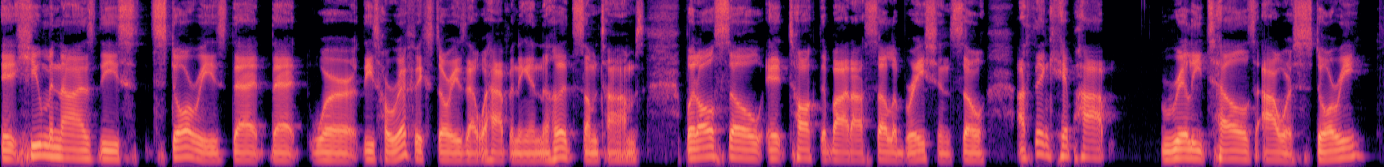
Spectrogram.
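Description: With a New York accent, a man talks at a moderate pace in a fairly low pitch with ordinary pitch variation. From US, the Bronx, New York. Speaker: wine importer and podcast host. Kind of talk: interview.

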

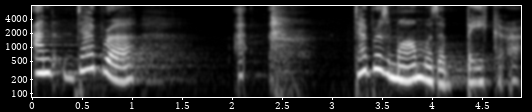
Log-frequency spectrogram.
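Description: A woman with a British accent speaks in very wide pitch swings. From England, Indian family. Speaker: storyteller. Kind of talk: live storytelling on stage, present-tense childhood memoir. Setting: stage with audience in a church.

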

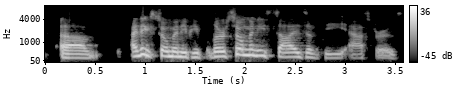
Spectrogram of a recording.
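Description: Speaking in an American accent at medium pitch, a woman moves through very wide pitch swings. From Philadelphia, US. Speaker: baseball writer. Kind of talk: casual chat.

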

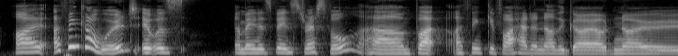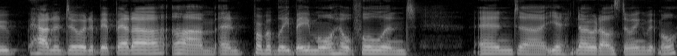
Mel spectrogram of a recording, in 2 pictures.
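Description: A woman speaks with an Australian accent and fairly even intonation. The recording is very clean, with a silent background. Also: moderate pace. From Perth, Western Australia. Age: 30s. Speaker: head brewer. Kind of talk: interview. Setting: brewpub offices.

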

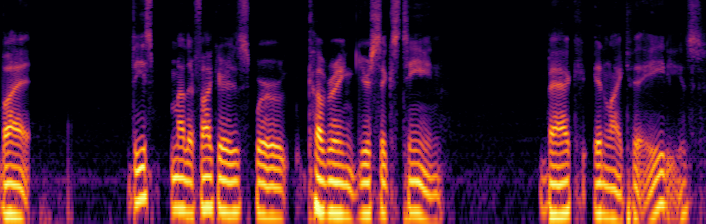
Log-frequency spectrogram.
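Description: A man with an American accent and a very deep, low pitch speaks at a very slow pace with long, frequent pauses, in a very clean recording with a silent background. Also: ordinary pitch variation. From Florida, Tampa area. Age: 30s. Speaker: comedy podcast host. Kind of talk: casual solo monologue.

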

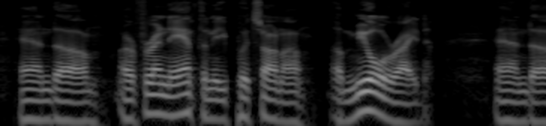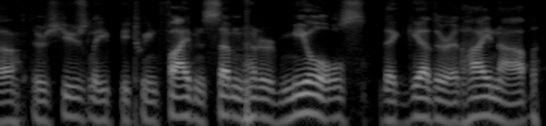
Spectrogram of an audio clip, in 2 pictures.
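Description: The recording is very clean with a silent background. An ordinary speaking voice with an American accent moves at a moderate pace with fairly even intonation. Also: man, fairly low pitch for a man. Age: 60s. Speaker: hunter, deer camp host. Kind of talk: casual chat.

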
